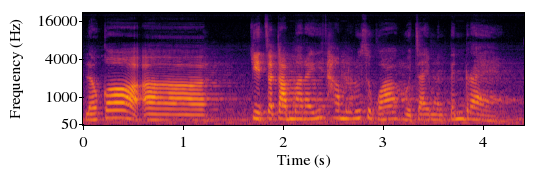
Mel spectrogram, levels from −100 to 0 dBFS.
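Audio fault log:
1.14 s to the end, feedback echo between two devices: each phrase of the speech returns at a steady interval of roughly 150 ms, peaking at about 19 dB below the speech, thinner and ringier on every pass, as a second device in the room replays the call and the other device's microphone resends it past that device's echo canceller.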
